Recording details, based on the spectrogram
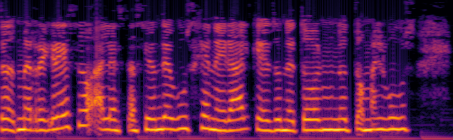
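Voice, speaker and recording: At a moderate pace, a woman speaks with a fairly high pitch while music plays in the background. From Ecuador. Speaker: travel vlogger. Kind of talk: casual vlog storytelling. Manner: animated.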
